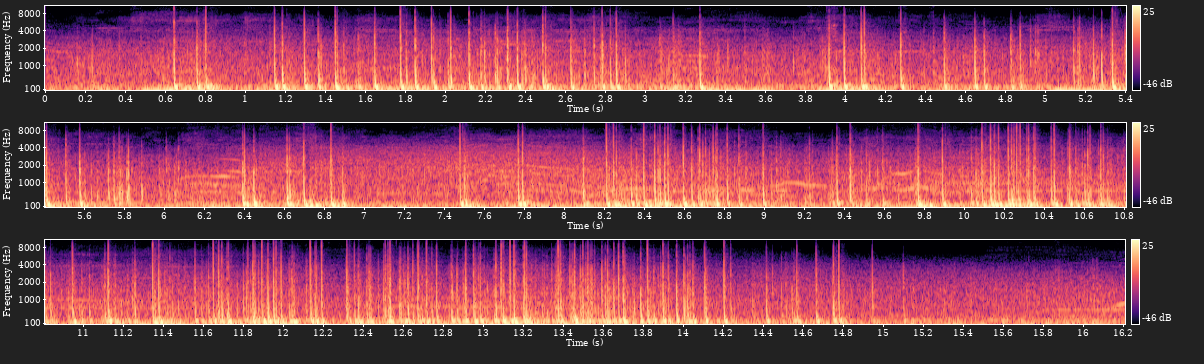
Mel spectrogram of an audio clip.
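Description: Fireworks boom and crackle rapidly overhead.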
